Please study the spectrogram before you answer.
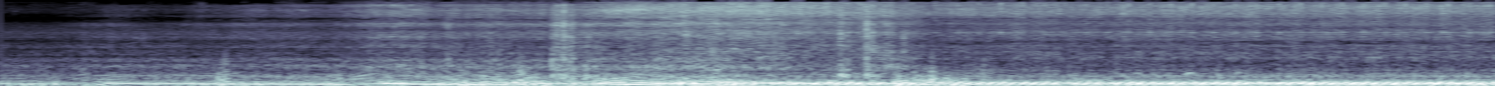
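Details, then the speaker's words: Motorcycle speedometer drive: low uneven growl, squeal or grind under the engine note, first heard on the open road and more pronounced as the bike slows after backing off; speedometer drive growl. "Speedo growl, squeal, grind. It's a horrible noise when you hear it, and it's unmistakable. Because the first thing you'll hear it probably out on the open road."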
